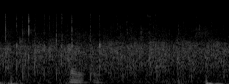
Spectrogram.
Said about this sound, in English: today I want you to put your hands together and welcome Henry Liu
